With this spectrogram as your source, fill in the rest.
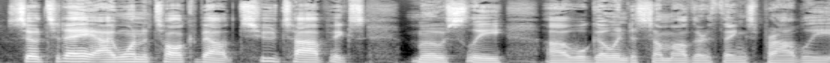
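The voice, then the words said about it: Hoarse, strained sick voice. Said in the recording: “my voice is a little altered today ... It seems like I have strep throat or bronchitis or laryngitis ... I can actually barely talk ... how terrible my voice sounds today ... as bad as I sound”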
